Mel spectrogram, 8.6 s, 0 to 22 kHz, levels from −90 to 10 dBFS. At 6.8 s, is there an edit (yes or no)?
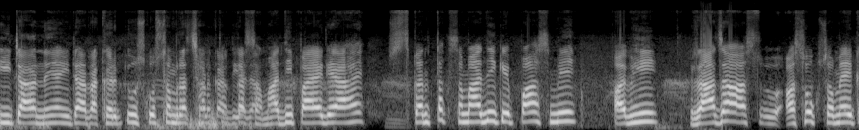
no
